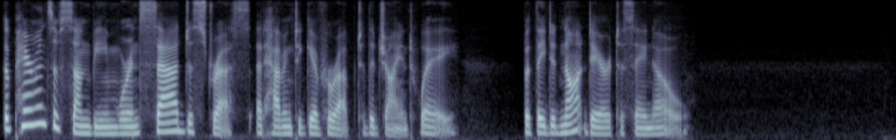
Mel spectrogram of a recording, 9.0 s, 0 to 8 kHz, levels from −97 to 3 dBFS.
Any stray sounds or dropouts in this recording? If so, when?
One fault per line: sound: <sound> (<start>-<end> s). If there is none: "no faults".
no faults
